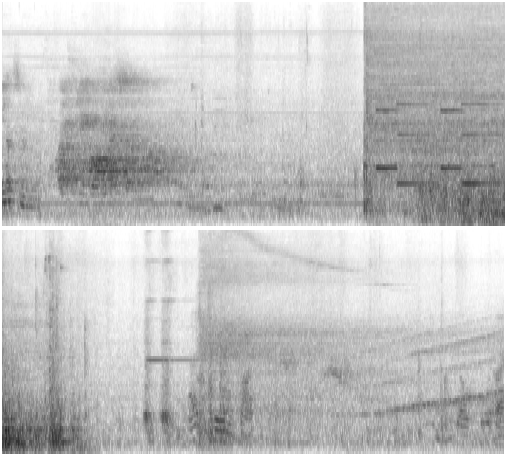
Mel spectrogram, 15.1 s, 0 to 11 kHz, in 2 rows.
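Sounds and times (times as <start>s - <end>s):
sliding doors thudding shut: 5.4s - 9.1s
air hiss: 10.5s - 14.0s.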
